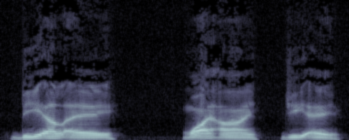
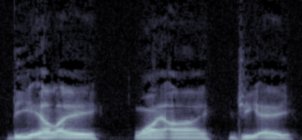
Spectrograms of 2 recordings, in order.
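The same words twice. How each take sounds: The two takes are said the same way.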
